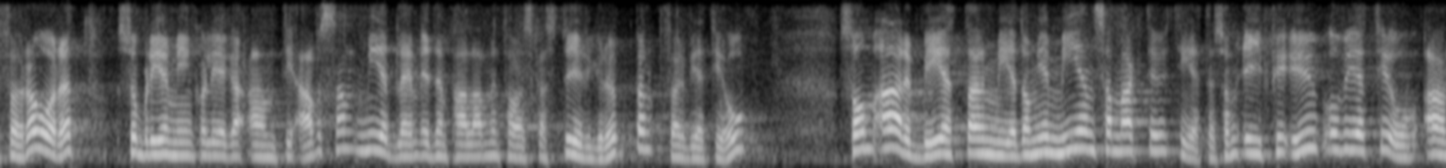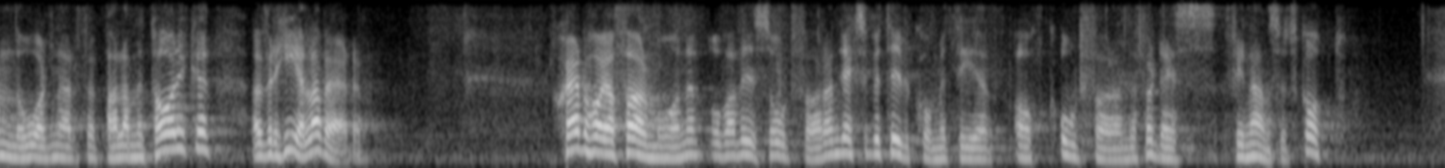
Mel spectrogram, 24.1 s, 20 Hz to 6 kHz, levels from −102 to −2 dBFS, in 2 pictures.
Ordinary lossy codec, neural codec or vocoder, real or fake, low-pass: Opus, 24 kbps; none; real; 5.4 kHz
